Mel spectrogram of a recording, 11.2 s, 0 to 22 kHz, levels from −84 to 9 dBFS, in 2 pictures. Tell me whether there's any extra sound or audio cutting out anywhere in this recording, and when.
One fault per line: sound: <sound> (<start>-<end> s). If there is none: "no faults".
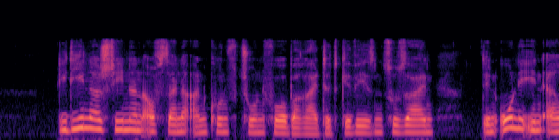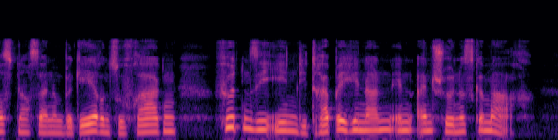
no faults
